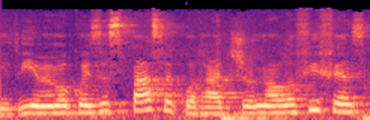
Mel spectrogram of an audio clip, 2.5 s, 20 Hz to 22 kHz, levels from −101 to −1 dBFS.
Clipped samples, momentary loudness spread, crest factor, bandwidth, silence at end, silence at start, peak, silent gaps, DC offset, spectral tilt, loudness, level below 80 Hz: under 0.1%; 4 LU; 10 dB; 17 kHz; 0 s; 0 s; 0 dBFS; none; 0.1%; -4.5 dB/octave; -11 LUFS; -28 dBFS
